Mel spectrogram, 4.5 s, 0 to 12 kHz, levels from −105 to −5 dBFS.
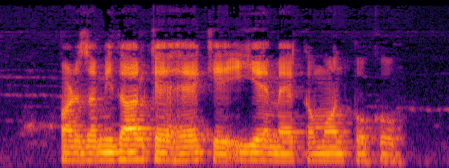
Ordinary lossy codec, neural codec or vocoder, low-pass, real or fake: Opus, 64 kbps; none; 10.8 kHz; real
